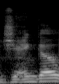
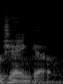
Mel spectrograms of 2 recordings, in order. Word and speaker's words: Django: to is the original Django uh that's pretty cool yeah so that's why what he says like the D is silent he says I know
